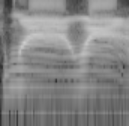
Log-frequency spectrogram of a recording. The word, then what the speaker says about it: WAH: They don't really call it Crybabies, they're Team Wah, but apparently you're supposed to be like wah wah, something like that.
